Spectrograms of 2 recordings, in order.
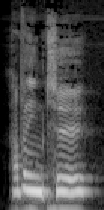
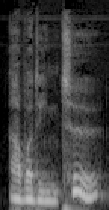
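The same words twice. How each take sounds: First: The tone of voice sounds upbeat. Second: The tone of voice sounds downbeat. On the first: The team has won the match. "they've won" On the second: The team has lost the match. "well, they've lost"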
